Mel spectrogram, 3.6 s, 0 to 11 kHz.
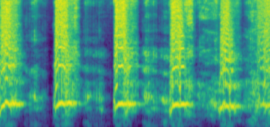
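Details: Dog barking in quick succession, five loud, harsh, tonal barks with about 0.7 seconds between each, with no other clear sounds.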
